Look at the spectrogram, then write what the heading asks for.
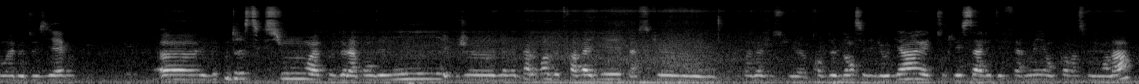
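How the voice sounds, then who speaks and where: A woman speaks at a fairly quick pace, with big swings in loudness. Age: 30s. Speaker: dance and yoga teacher. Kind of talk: interview. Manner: hesitant.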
